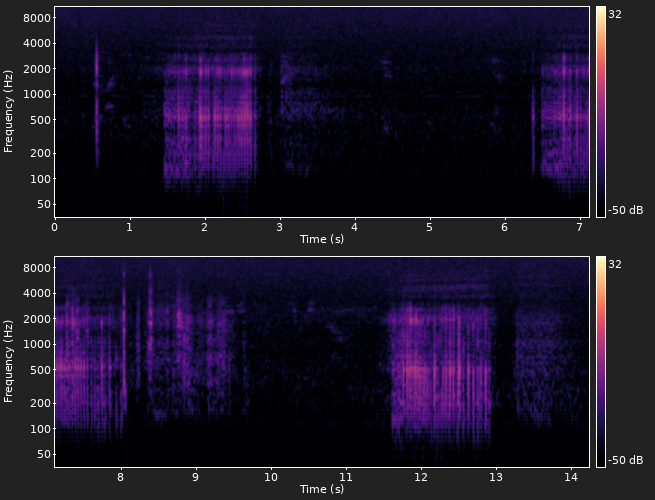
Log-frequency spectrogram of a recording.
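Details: Adult father asleep: three loud, rough snores about five seconds apart with quiet breathing between, and not as loud as it gets; heavy snoring during sleep.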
